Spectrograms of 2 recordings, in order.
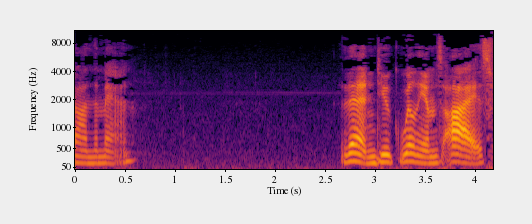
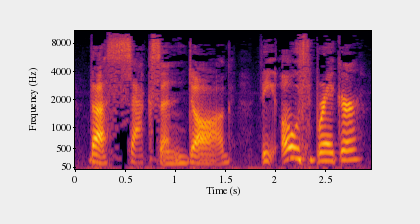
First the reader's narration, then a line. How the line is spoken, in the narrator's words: he thundered, in a voice which made those who heard him tremble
